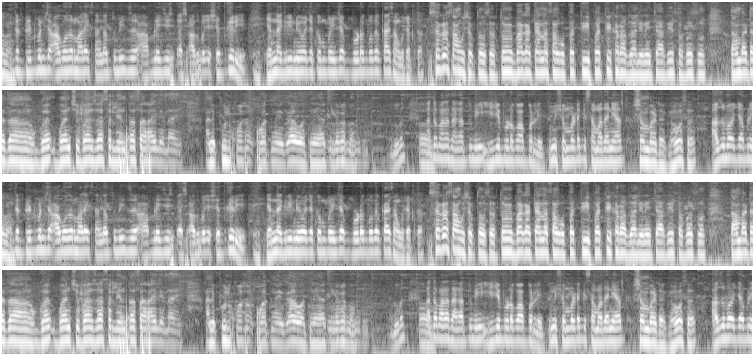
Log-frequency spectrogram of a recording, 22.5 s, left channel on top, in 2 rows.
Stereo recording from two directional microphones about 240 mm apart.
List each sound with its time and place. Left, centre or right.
0.2 s speech: centre
6.5 s speech: centre
10.9 s speech: right
17.6 s speech: centre
20.8 s speech: centre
